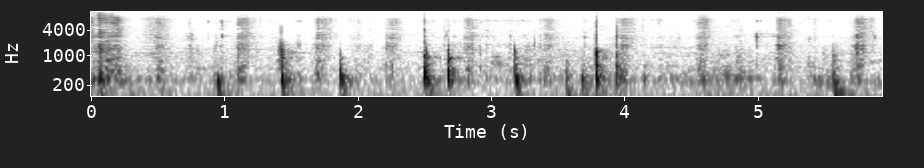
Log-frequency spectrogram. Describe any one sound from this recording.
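A wooden spoon scrapes and clinks against a glass bowl.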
